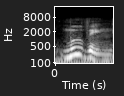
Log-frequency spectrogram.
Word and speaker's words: moving: all around okay yes so it's ooh moo instead of Mo moo moving it's moving all around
